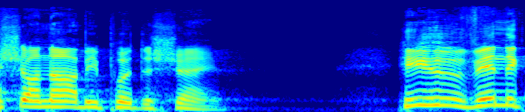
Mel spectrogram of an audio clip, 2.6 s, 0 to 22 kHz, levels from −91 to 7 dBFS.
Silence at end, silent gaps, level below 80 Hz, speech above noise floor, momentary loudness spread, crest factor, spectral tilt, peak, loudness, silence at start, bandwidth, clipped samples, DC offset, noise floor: 0 s; none; -64 dBFS; 50 dB; 10 LU; 18 dB; -4.5 dB/octave; -8 dBFS; -26 LUFS; 0 s; 17 kHz; under 0.1%; under 0.1%; -76 dBFS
